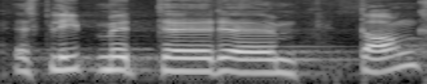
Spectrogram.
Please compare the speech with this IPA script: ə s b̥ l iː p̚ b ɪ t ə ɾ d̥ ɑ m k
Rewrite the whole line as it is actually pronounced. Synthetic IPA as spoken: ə s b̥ l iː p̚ m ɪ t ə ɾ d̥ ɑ ŋ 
